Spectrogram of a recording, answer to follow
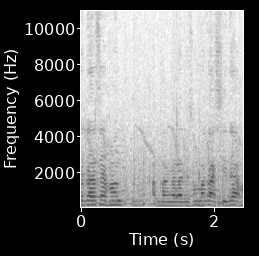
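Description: An elderly woman speaking in a language other than English, her voice drawn out in long, level-pitched phrases.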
